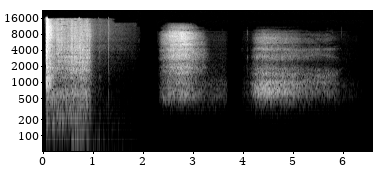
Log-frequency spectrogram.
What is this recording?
Man lights a cigarette with a match
OFFICE SOUND FX - home recording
